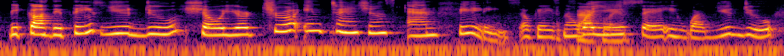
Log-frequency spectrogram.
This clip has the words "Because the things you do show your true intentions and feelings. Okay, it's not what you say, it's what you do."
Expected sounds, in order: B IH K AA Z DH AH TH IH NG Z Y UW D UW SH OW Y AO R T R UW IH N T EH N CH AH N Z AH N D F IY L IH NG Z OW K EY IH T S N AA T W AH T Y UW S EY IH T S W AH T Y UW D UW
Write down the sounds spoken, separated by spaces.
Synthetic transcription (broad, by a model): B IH K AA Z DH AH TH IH NG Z Y UW D UW SH OW Y AO R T R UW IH N T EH N SH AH N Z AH N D F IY L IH NG S OW K EY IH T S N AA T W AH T Y UW S EY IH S W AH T Y UW D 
